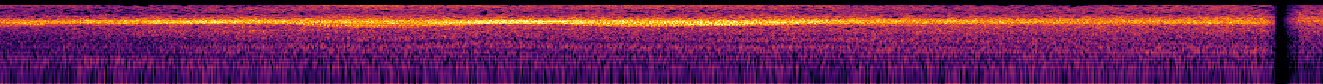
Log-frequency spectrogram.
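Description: Steady rushing of a river running close by, with a high, even hiss laid over it; the sound cuts out for an instant near the end.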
